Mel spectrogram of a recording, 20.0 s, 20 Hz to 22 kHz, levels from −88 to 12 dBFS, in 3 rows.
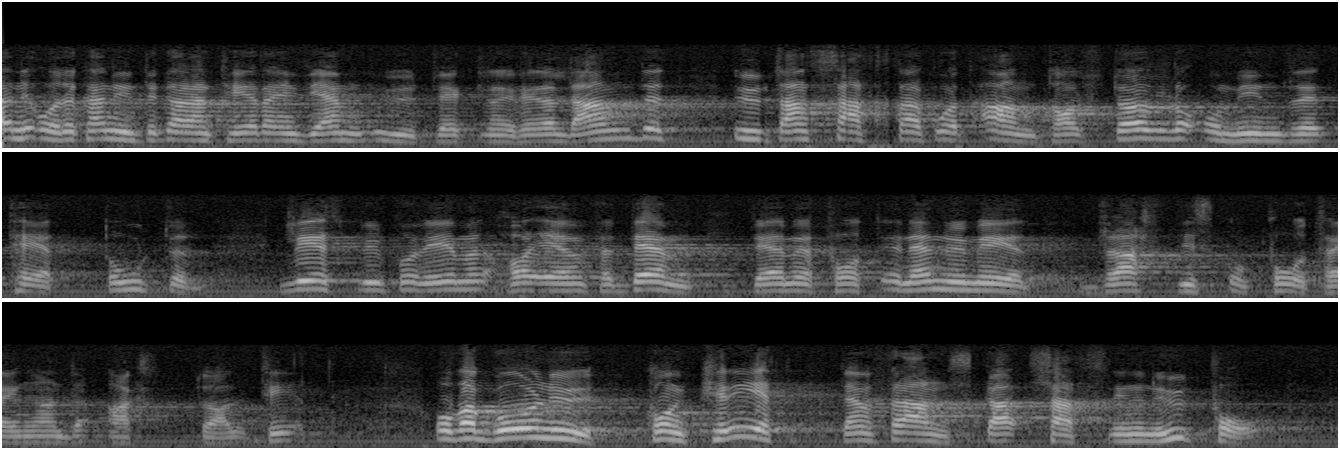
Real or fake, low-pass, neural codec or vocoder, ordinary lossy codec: real; none; none; none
